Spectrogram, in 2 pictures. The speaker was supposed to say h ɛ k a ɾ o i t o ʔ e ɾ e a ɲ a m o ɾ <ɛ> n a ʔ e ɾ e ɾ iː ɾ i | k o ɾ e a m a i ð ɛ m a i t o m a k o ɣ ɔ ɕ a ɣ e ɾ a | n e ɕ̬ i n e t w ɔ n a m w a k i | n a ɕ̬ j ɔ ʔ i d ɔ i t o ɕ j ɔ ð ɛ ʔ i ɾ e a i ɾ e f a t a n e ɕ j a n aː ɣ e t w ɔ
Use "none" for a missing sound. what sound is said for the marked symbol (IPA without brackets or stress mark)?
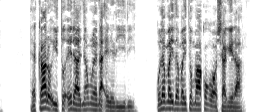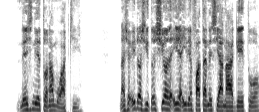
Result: ɛ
